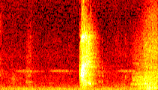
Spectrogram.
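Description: A single short, sharp burst of breath through the nose or mouth about a second in, against a quiet room.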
